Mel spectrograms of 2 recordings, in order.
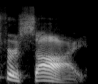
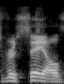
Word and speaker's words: Versailles: I ask my coach I'm like where's Versailles? And he's like no no no no. He's like you're you're you're too educated for that. It's for sales.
